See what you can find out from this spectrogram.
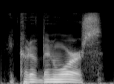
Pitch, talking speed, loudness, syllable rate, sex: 110 Hz, 265 wpm, -14 LUFS, 6.5 syllables/s, male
